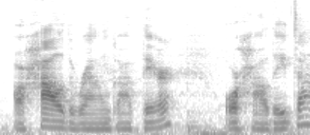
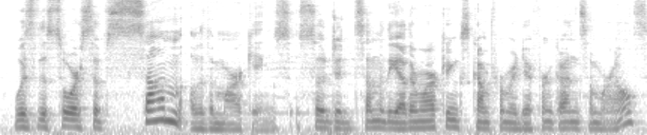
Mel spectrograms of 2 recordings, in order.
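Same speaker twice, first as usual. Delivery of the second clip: ordinary delivery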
